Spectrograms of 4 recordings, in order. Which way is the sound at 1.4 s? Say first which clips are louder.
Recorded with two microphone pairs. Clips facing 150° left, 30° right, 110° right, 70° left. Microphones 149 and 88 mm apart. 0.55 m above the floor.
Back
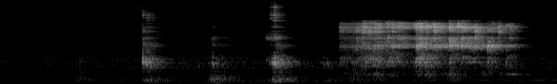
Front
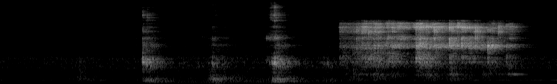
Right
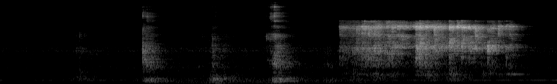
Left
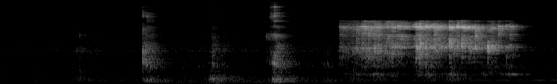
Even, even; 55° left.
